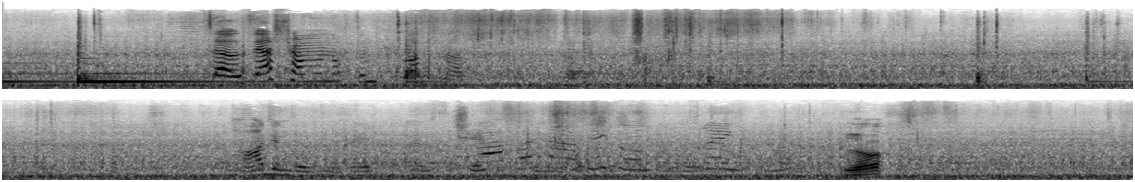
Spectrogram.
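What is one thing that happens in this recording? A boat engine rumbles steadily nearby.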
